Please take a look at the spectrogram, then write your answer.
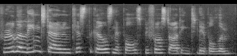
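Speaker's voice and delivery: usual speaking voice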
